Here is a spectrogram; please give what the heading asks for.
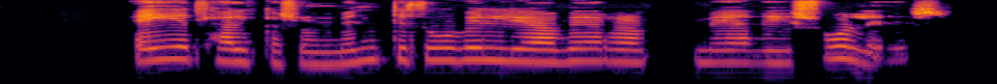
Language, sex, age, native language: Icelandic, female, 11, Icelandic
